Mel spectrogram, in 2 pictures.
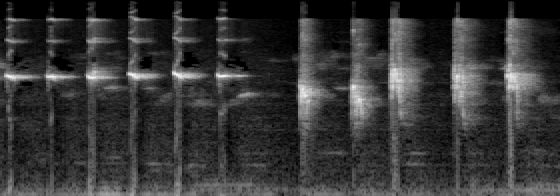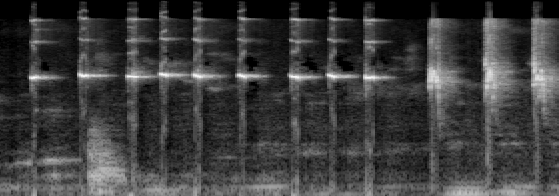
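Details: Common iora song used as a lure, paced with natural pauses so listening birds reply: clear high whistled notes repeated about four times a second, alternating with harsher buzzy chips, and a brief low knock in the middle.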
